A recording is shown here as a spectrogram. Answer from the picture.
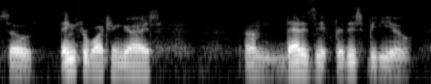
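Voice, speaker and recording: Quiet and fairly low-pitched, the man's voice has a dark, mellow tone. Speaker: RC hobby YouTuber. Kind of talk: casual tutorial. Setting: at home late at night. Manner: quiet, subdued.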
